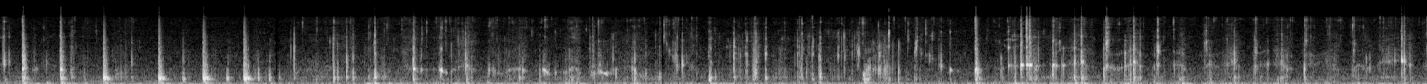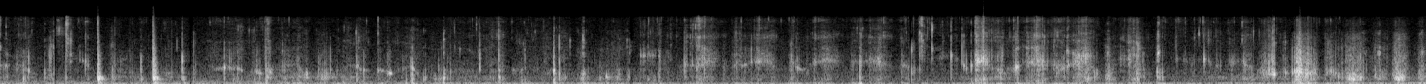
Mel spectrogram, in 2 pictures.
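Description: Close-miked biting and chewing of a spoon-shaped sweet: a quick run of sharp mouth clicks and smacks.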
